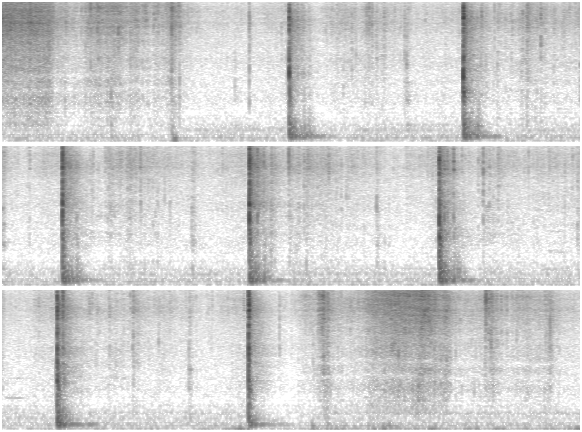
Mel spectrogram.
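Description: Gränsfors Bruks forest axe chopping into a log: seven heavy strokes, evenly spaced about a second and a half apart, each a sharp hit into the wood.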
